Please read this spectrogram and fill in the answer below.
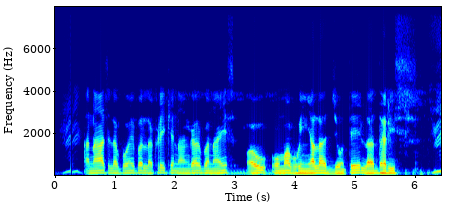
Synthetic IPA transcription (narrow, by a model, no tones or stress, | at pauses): ə̰naːd͡ʒlɐbõːẽbəɾləkʰɽikenaːŋɡəɾbənaːisəuomabʱujalad͡ʒõːt̪elɐd̪ʱəɾis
